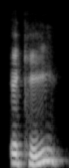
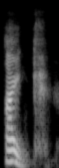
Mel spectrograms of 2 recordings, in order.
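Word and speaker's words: Icke: Uh, and oh, of course, Danny's giving me a icky is how I'm pronouncing it. He is saying that it's pronounced Ike, as in I can Tina Turner.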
